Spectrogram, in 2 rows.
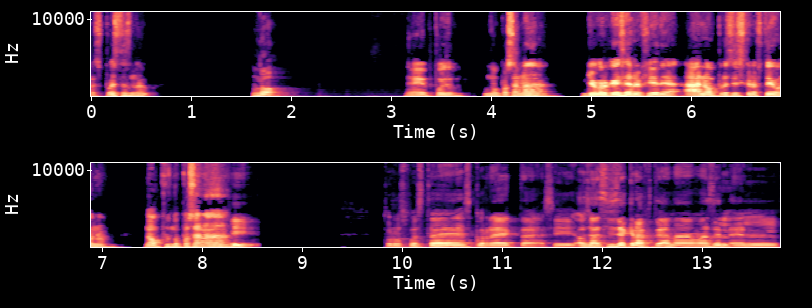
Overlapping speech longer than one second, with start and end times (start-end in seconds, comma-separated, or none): none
